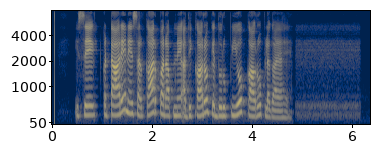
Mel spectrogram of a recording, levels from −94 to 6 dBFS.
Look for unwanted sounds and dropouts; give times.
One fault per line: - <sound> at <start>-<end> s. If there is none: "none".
none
